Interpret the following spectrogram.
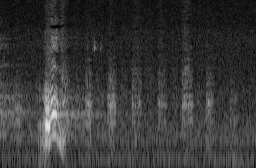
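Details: A Basset Hound at play gives one sharp, brief bark early on, then a run of quick, light panting breaths.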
